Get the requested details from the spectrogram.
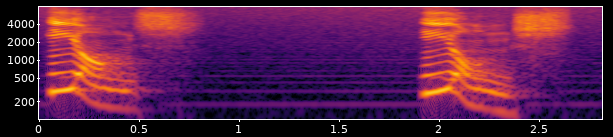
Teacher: paroxítona, maior inflexão da voz na penúltima sílaba e se acentua porque termina em ONS.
